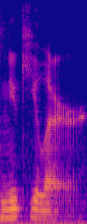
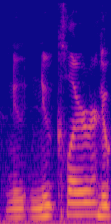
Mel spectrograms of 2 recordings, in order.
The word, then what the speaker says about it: nuclear: One thing I still have trouble with is nuclear. Nuclear. Is it nuclear? Say it again. Nuclear. Nuclear? Yeah, you can say it like new and clear. Just put the two words together.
